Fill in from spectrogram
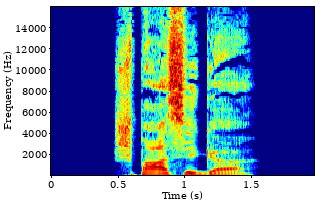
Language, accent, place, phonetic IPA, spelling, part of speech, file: German, Germany, Berlin, [ˈʃpaːsɪɡɐ], spaßiger, adjective, De-spaßiger.ogg
- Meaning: 1. comparative degree of spaßig 2. inflection of spaßig: strong/mixed nominative masculine singular 3. inflection of spaßig: strong genitive/dative feminine singular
